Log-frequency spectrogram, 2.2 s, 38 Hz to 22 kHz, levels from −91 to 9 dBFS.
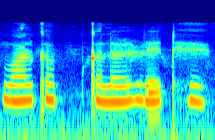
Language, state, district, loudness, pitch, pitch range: Hindi, Arunachal Pradesh, Papum Pare, -22 LUFS, 225 Hz, 215-235 Hz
